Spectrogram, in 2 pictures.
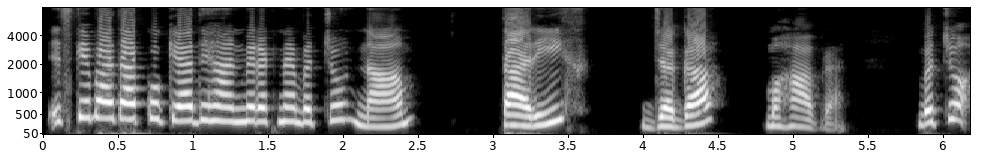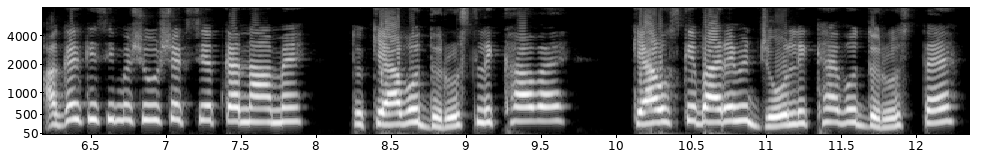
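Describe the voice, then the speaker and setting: A woman teacher giving a lesson to young students, explaining patiently step by step and asking questions that she answers herself, then dictating words slowly as she writes. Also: high voice, expressive, dry recording, clean studio sound. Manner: dictates slowly while writing. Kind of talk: classroom lecture to children.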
